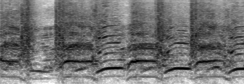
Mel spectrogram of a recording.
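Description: Shouted prayer: a woman and other voices yelling in short, repeated rising-and-falling cries over backing music with a steady beat.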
